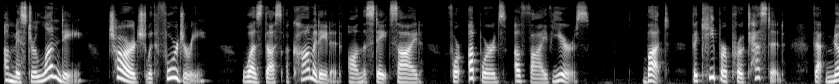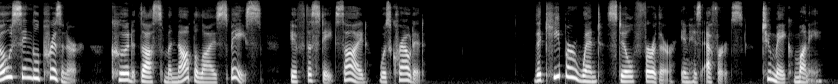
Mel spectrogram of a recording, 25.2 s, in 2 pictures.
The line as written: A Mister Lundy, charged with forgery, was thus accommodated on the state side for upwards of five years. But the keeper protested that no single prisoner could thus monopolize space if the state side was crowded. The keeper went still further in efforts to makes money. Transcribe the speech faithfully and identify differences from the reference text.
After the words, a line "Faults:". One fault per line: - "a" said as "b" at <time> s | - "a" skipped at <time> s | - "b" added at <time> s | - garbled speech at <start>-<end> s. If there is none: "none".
A Mister Lundy, charged with forgery, was thus accommodated on the state side for upwards of five years. But the keeper protested that no single prisoner could thus monopolize space if the state side was crowded. The keeper went still further in his efforts to make money.
Faults:
- "his" added at 22.9 s
- "makes" said as "make" at 24.1 s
